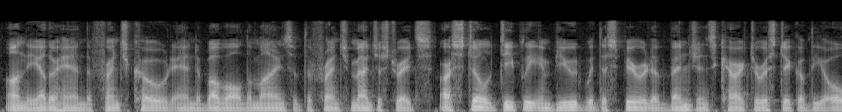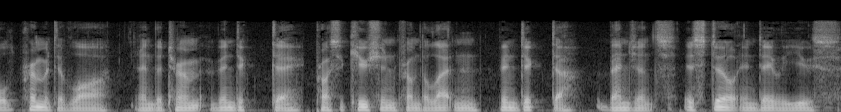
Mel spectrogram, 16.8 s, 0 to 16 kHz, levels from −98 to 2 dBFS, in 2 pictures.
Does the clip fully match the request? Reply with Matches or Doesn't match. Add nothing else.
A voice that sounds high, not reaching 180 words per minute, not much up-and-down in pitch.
Doesn't match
